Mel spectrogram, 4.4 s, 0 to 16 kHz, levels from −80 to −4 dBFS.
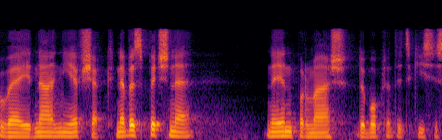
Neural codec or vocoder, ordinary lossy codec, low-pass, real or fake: codec, 16 kHz, 0.3 kbps, FocalCodec; MP3, 48 kbps; 7.2 kHz; fake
